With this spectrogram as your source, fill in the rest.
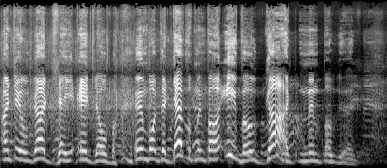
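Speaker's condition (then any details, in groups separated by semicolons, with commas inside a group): Cerebral palsy; poor hand coordination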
